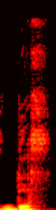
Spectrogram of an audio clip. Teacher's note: for the hard th sound, we'll use the voiced da. This pronounced as dis.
